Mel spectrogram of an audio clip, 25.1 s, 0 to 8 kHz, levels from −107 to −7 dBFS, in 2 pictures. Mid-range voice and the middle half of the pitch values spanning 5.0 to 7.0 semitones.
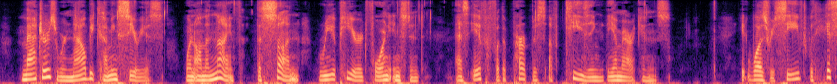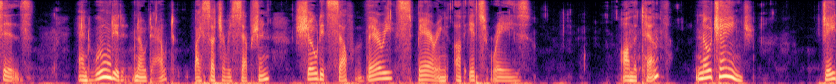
Yes: medium, 150 Hz; wide, 5.4 semitones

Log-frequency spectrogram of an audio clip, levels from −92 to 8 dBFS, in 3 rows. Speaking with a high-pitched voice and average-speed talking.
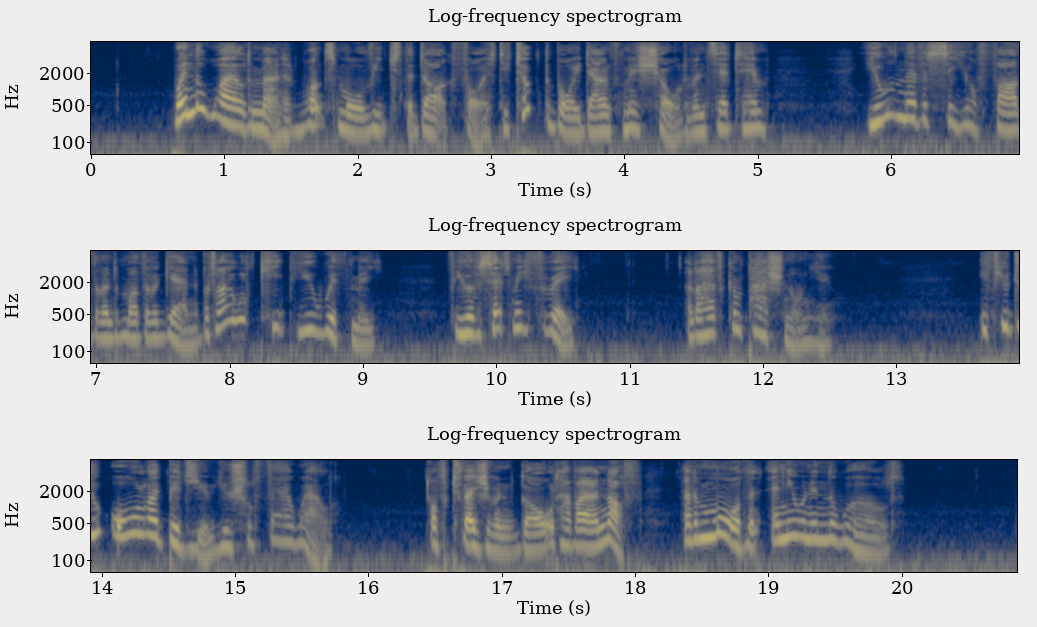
No: high, 205 Hz; fast, 220 wpm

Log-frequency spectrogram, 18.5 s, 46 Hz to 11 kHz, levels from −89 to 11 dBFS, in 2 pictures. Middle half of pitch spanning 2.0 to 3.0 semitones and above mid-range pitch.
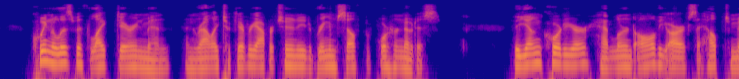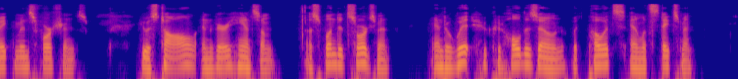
No: average, 2.7 semitones; low, 110 Hz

